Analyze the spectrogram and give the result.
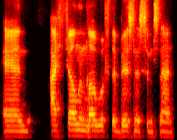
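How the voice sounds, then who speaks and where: A man's voice: fairly low pitch, little pitch movement, fairly bright tone. A young man, eagerly answering interview questions as a guest over a video call. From Albania. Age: young adult. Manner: eager, enthusiastic, talks quickly in short bursts. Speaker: guest, real estate student.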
